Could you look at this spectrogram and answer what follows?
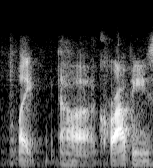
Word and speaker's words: crappie: Not sharks, but like crappies and stuff like that. Crappies. So you pronounce it crappie. From where I come from, we used to pronounce it crappie, but that's not.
